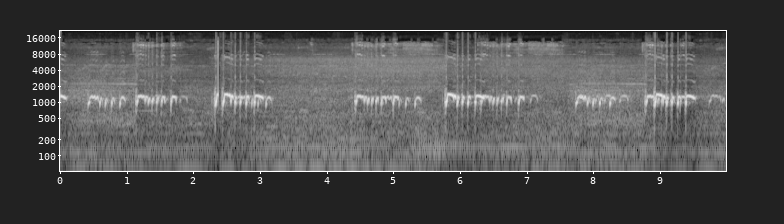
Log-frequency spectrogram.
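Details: Zebra dove, local strain, with song played to draw other birds into singing and answering: repeated bursts of fast, rolling cooed notes in phrases about two seconds apart, with crisp clicks between and low background noise.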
